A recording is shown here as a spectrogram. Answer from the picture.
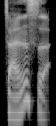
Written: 证实

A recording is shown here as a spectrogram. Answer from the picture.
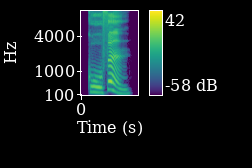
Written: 股份

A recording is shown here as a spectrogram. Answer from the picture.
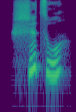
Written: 十足

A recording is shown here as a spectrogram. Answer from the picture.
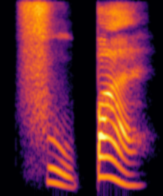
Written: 腐败

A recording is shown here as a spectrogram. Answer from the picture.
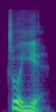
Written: zuo4 ye4

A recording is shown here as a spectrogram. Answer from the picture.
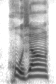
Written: hu4 xiang1

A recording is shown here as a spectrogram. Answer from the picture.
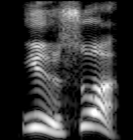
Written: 运算

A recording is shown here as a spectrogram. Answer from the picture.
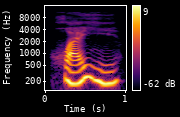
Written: huai2 yi2

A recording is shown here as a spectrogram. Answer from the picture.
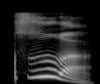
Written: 斯文

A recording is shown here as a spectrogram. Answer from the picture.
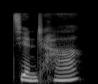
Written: jian3 cha2

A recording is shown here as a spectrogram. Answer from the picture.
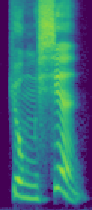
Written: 涌现

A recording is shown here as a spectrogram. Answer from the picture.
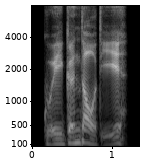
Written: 归根到底

